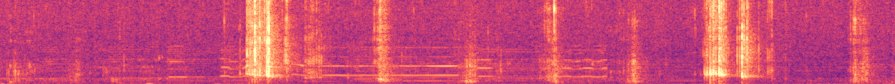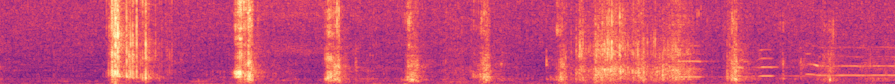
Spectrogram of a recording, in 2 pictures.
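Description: Crisp raw vegetables being bitten and chewed close up, a run of sharp crunches with chewing between them.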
